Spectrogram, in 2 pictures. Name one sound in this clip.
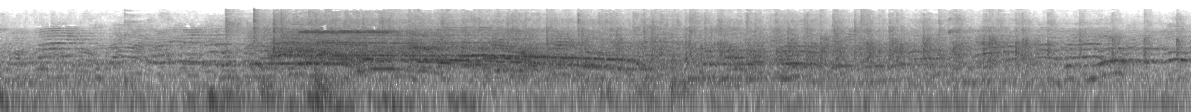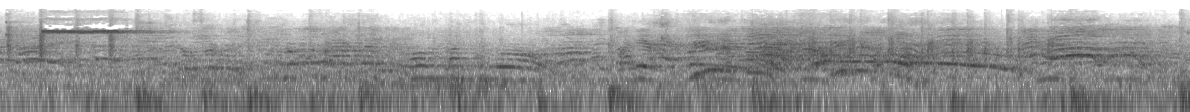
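A volleyball thuds against hands and arms.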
